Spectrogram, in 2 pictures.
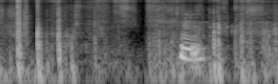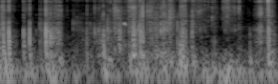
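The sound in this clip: Wrapping paper handled while a gift is wrapped, with soft crinkling, rustling and brief tearing sounds in irregular bursts, quiet and close, with faint speech at times.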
